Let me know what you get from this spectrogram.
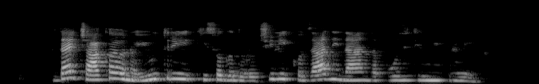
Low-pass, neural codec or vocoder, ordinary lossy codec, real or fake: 7.2 kHz; none; none; real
